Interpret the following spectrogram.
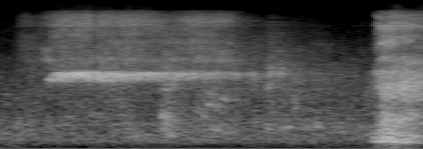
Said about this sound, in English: there'll be a whistle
